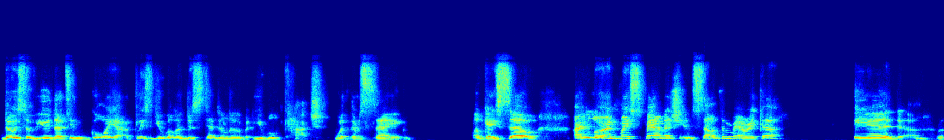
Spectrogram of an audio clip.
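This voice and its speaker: Speaking at a fairly slow pace, a woman uses a fairly high pitch with ordinary pitch variation. Her voice is somewhat breathy. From Philippines. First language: Filipino language. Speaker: missionary and presenter. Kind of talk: presentation on a group call. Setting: group call. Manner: halting, many fillers.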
